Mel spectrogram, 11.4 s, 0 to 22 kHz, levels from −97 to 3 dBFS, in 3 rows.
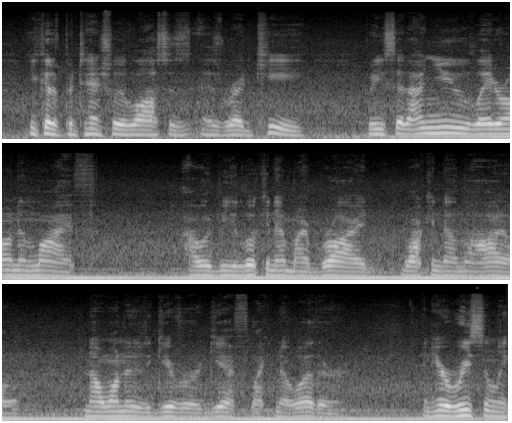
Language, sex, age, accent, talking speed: English, male, 30-49, American, 225 wpm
